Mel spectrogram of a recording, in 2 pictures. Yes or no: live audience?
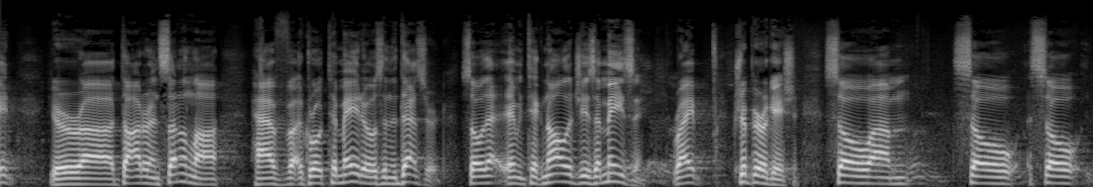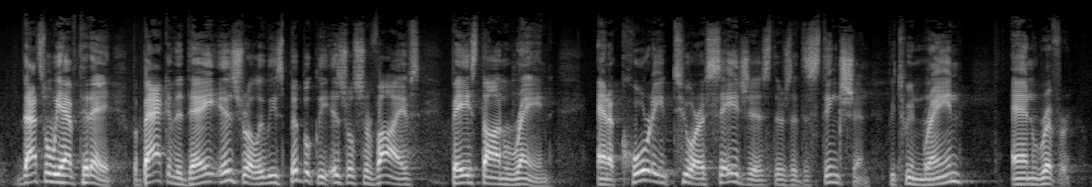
yes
